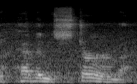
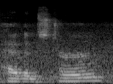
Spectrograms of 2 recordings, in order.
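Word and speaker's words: Heavensturn: xi so for 11 11 years I've been pronouncing at heavens third term instead of heavens turn finally makes sense I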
